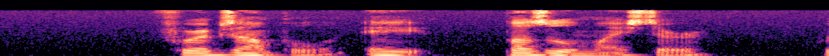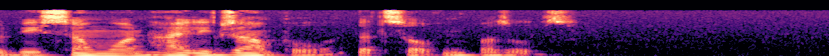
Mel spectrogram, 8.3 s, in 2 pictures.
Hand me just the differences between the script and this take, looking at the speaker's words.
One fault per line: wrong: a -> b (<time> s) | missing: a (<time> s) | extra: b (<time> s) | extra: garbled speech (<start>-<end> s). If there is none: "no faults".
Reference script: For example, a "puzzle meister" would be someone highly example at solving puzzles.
no faults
